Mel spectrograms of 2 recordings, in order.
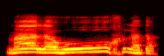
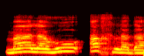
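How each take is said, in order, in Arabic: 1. يتصل 'hu' بالصوت الذي بعده. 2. يُنطق 'hu' منفصلاً بوضوح. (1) "यानी आपने हु को वाव में मिला दिया ... ऐसा हो गया" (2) "मा लहू अखलदह है"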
